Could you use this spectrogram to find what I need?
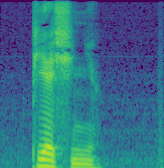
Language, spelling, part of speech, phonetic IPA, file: Polish, pieśń, noun, [pʲjɛ̇ɕɲ̊], Pl-pieśń.ogg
